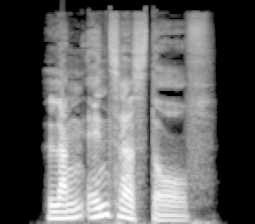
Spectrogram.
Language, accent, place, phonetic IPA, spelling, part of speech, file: German, Germany, Berlin, [laŋˈʔɛnt͡sɐsdɔʁf], Langenzersdorf, proper noun, De-Langenzersdorf.ogg
- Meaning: a municipality of Lower Austria, Austria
